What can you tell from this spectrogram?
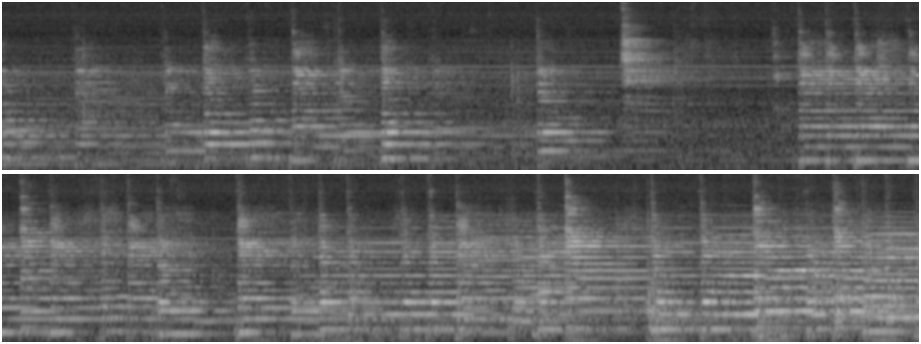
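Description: Live acoustic ensemble playing a medley of ancient Greek music: plucked lute-family strings carrying a moving melody, with a flute and held bowed-string notes.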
